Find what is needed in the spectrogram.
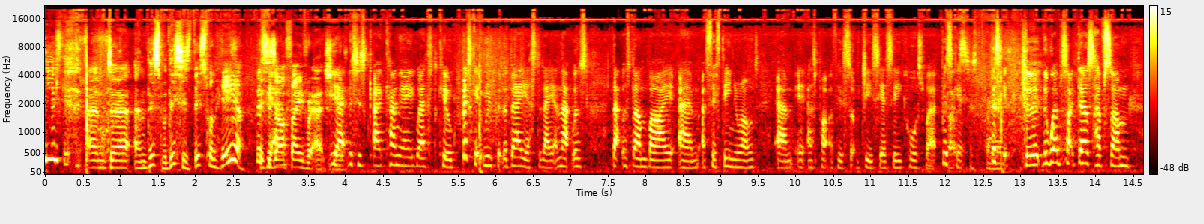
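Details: Adult woman with Tourette syndrome and frequent involuntary vocal tics; vocal tics (Tourette syndrome).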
